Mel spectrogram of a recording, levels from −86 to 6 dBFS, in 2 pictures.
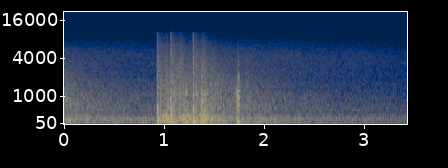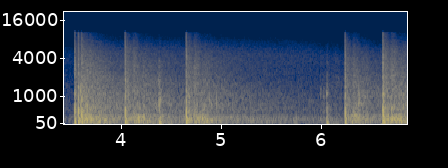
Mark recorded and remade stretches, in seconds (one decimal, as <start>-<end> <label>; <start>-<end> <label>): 0.0-0.8 recorded; 0.8-1.5 remade; 1.5-6.9 recorded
